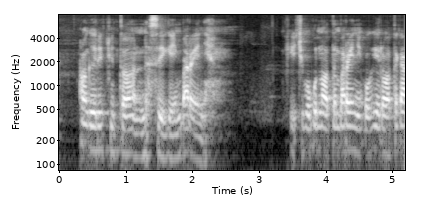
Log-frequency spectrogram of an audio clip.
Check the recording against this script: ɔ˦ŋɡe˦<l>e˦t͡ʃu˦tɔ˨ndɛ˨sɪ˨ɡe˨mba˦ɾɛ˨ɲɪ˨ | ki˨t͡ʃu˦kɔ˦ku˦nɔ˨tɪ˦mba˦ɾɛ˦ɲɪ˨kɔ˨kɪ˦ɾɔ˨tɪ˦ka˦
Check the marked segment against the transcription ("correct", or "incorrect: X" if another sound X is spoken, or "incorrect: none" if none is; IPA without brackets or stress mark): incorrect: ɾ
